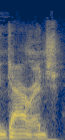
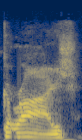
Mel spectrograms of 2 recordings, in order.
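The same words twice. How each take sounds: First: Garage said the Irish way, stress on the first part, "garrij"; "garage" rhymed with carriage. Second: Garage said the American way, stress on the second part; "garage" as an American says it. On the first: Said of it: "I have to say garage". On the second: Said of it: "I can't say the word garage". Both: Shown as a demonstration.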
